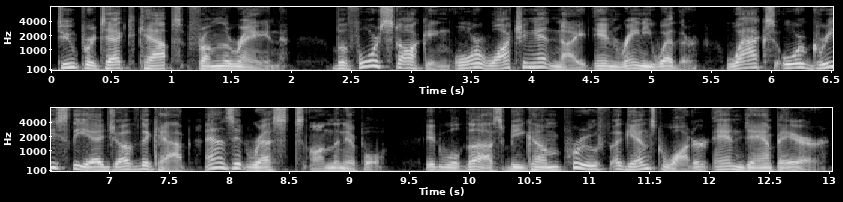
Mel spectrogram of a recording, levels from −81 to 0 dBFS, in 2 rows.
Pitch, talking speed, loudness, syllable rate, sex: 130 Hz, 175 wpm, -17 LUFS, 4.5 syllables/s, male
